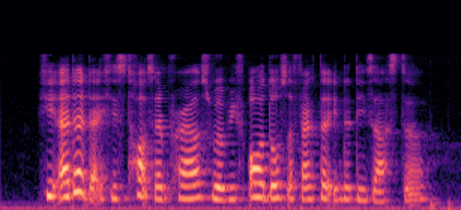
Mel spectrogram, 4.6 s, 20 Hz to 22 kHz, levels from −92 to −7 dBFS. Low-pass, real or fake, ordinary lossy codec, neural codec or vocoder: none; real; none; none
